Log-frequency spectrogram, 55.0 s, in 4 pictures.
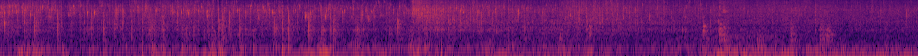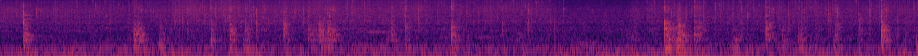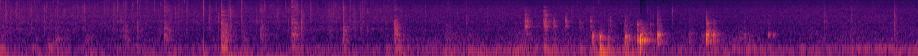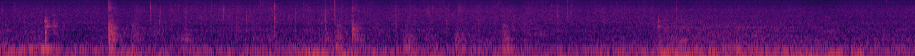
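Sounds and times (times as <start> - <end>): onions sizzling in hot oil: 0.0 - 55.0
spatula scraping a pan: 15.8 - 20.8.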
